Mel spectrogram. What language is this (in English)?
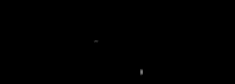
Chinese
